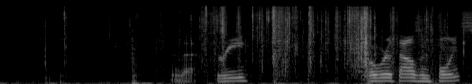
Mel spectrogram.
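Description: A foil wrapper crinkles and crackles as it is handled.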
